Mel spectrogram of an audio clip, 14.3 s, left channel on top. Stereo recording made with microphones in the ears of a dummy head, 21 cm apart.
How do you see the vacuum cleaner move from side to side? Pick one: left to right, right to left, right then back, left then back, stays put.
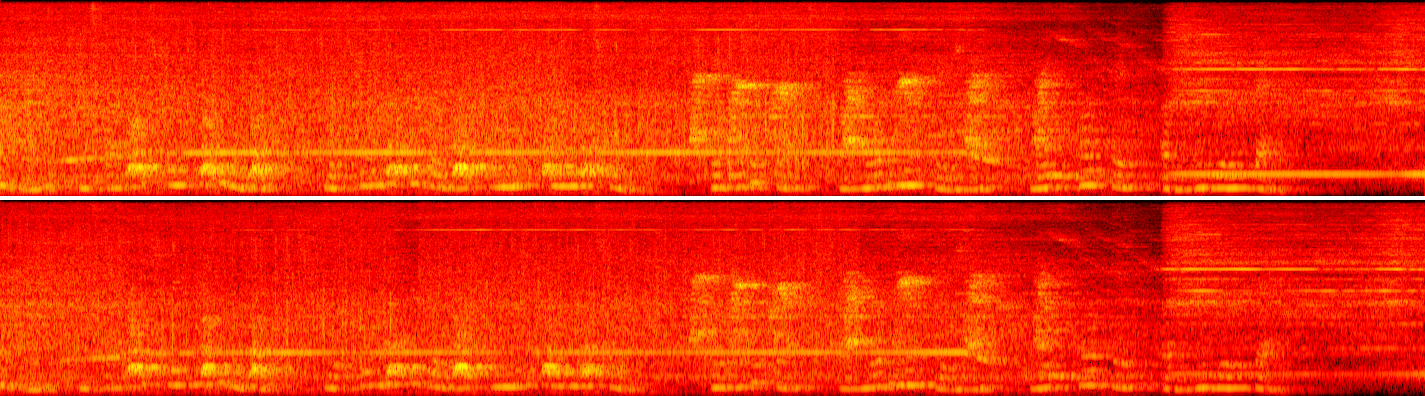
left to right.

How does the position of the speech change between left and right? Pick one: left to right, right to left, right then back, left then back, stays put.
stays put.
